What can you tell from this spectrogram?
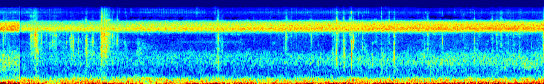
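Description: Steady high insect chorus, with scattered faint small clicks from a treble hook being swapped on a crankbait's split ring with pliers.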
